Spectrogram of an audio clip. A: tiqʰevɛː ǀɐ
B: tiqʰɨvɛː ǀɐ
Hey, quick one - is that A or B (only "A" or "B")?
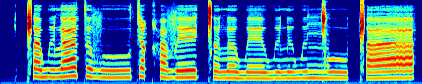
B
